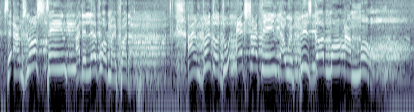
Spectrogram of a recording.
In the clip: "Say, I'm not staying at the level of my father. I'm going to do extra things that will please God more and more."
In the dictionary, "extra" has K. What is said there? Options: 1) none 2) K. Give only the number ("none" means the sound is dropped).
2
